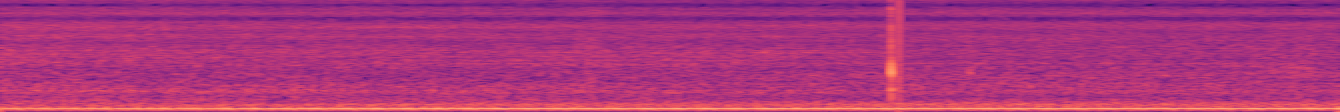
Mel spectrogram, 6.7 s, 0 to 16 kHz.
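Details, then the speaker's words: 1986 GMC Sierra Classic 2WD short bed square body, some leak noted: deep steady idle with even low burble, no ticks, knocks or misfires; runs really well. "overall it runs really well"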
